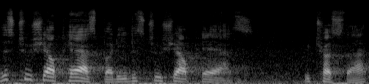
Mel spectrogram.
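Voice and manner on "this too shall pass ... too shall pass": put-on, really thick Boston accent. Speaker quoting the saying his dad would repeat, imitating dad's heavy Boston accent. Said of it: "as my dad would say with his really heavy Boston accent".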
